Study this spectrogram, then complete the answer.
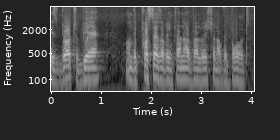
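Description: A somewhat breathy man's voice, fairly low in pitch and fairly quick, with fairly even intonation. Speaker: guest. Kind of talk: interview answer. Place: studio. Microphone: lapel.

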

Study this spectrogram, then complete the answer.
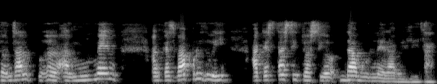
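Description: Against a quiet background, the speaker goes at a fairly quick pace with very wide pitch swings and vocal fry. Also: woman. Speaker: lawyer and legal trainer; lawyer, legal trainer. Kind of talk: webinar lecture. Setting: video call. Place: home room. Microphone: webcam.

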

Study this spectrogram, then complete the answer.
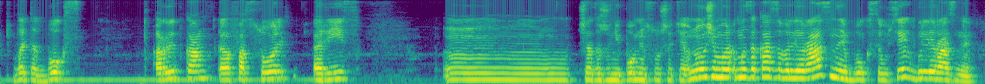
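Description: With faint music in the background, the speaker goes at a very slow pace with long, frequent pauses and ordinary pitch variation. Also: woman. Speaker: family food vlogger. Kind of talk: casual vlog chat. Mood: cheerful, relaxed. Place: home room. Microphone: camera far.

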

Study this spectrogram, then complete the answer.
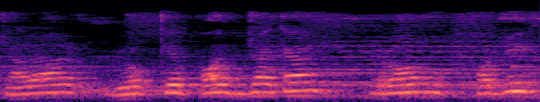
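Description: A man with clear music in the background. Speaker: oral history witness. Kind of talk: oral history recollection. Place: home room.

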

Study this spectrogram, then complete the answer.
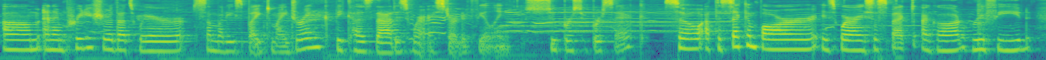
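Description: Faint music plays in the background. A woman speaks at a moderate pace with a fairly high pitch. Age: 20s. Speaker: lifestyle vlogger. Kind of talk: casual vlog. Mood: cheerful, playful.

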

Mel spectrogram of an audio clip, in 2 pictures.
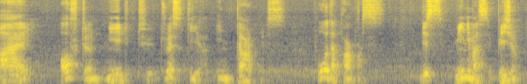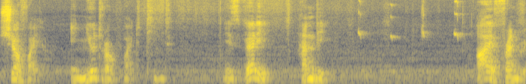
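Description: A man's voice with vocal fry and very wide pitch swings, very slow with long, frequent pauses, over light background noise. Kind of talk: casual product demonstration. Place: office. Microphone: camera far.

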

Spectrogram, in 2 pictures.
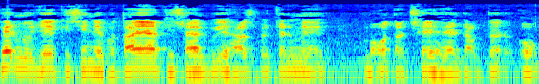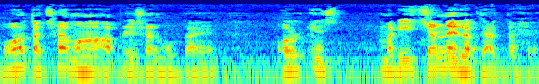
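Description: Light background noise accompanies a very slow delivery with ordinary pitch variation. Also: man. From India, Madhya Pradesh (Jabalpur); Madhya Pradesh, India. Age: 70s. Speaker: patient. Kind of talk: testimonial. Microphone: phone near.

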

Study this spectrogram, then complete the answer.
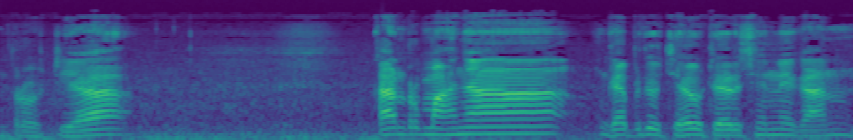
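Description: The voice has a bright, sharp tone at a moderate pace. The sound is dry with no echo, over light background noise. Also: man. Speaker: vlogger. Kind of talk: casual vlog narration. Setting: outdoors. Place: street. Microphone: phone near.

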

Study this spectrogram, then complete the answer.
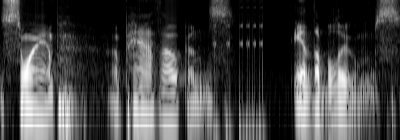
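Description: This man is doing a put-on character voice. It sits fairly low in pitch and moves at a very slow pace.

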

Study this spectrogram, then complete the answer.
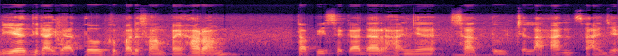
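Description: A man with a plain, everyday voice speaks at a fairly slow pace and fairly low pitch, with ordinary pitch variation over light background noise. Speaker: religious teacher. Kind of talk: lecture. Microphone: video call.

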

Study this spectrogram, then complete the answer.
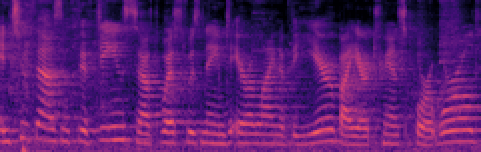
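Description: Audible room echo and light background noise accompany a woman's voice. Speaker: event host introducing speakers. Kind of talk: formal introduction speech. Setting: stage with audience. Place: hall. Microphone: podium.

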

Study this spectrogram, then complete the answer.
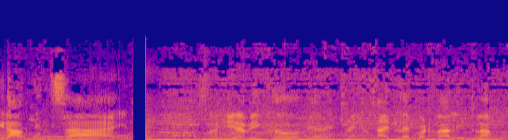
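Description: A man's voice with ordinary pitch variation, a dry sound with no echo, and music in the background. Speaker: travel vlogger. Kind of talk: casual vlog narration. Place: garden.

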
